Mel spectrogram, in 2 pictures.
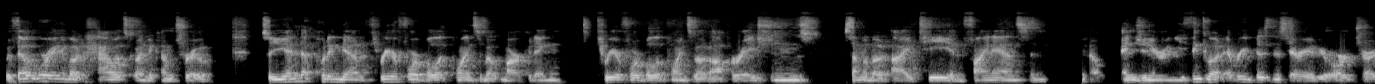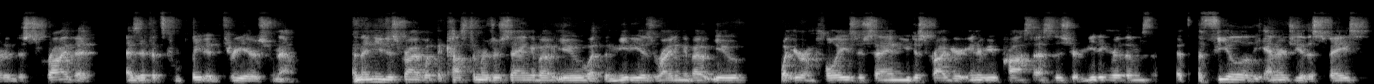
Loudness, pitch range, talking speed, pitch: -18 LUFS, 100-110 Hz, 215 wpm, 105 Hz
